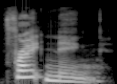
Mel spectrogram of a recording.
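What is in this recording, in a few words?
"frightening", English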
